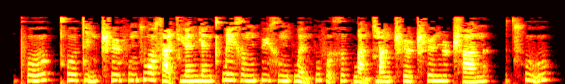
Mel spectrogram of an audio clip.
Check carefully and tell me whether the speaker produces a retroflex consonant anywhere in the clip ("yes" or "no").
yes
